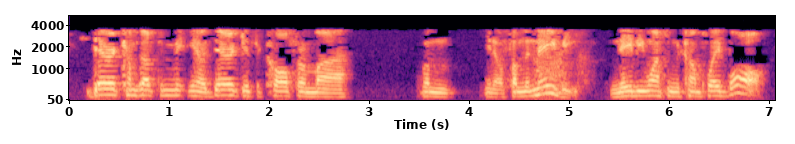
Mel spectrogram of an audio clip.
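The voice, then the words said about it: Put-on New York accent. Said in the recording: “he's like from New York. He's got that accent.”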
